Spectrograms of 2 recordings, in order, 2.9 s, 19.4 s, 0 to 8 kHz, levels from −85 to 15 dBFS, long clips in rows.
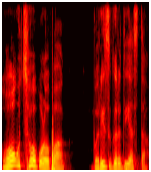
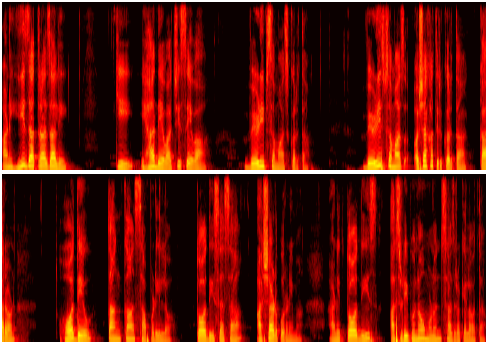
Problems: background sounds at intervals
